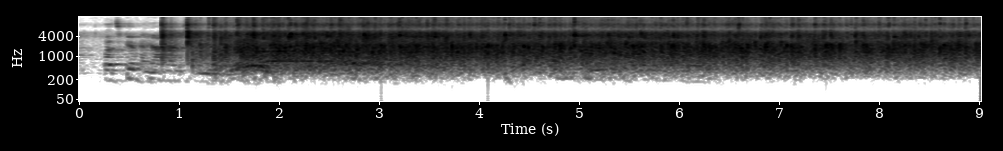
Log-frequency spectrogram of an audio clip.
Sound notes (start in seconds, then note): 2.7 and audience applauding; 6.0 all applauding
